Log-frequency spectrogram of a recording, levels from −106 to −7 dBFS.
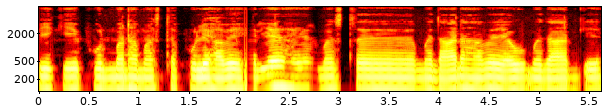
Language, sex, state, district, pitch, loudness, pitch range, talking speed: Chhattisgarhi, male, Chhattisgarh, Bastar, 110 Hz, -18 LUFS, 110-115 Hz, 170 wpm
